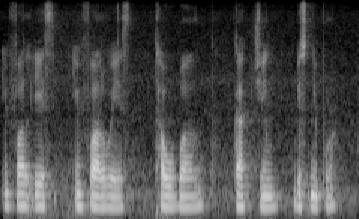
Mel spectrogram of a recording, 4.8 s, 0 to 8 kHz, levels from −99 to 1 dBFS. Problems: constant background noise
